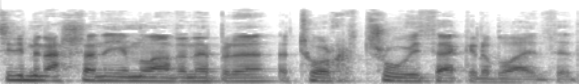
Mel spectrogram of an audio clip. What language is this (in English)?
Welsh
